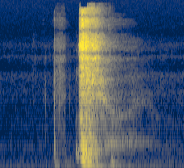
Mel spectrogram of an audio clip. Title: Strong sneezes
